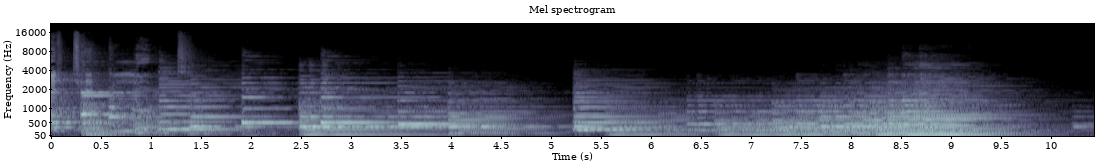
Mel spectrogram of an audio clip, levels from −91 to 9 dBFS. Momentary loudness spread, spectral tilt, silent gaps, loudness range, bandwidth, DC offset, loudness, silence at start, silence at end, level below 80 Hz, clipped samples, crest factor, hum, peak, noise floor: 15 LU; -7.5 dB/octave; none; 5 LU; 12.5 kHz; under 0.1%; -26 LUFS; 0 s; 0 s; -38 dBFS; under 0.1%; 16 dB; none; -8 dBFS; -45 dBFS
